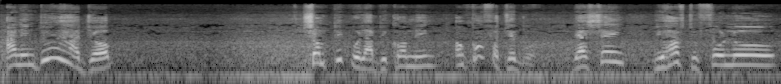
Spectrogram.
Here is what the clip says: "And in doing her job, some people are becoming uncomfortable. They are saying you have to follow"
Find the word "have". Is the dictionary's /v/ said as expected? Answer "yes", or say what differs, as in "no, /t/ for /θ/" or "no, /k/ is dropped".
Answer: no, /f/ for /v/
